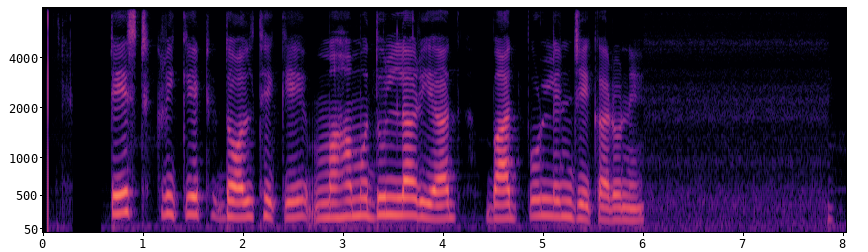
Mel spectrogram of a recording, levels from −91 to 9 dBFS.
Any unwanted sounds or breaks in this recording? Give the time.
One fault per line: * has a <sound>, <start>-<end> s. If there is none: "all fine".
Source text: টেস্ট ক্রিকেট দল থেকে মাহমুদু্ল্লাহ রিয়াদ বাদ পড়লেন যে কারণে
all fine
